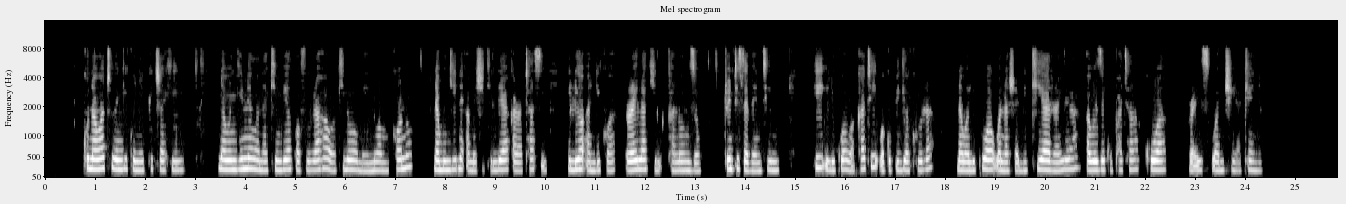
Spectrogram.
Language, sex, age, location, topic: Swahili, female, 18-24, Nakuru, government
